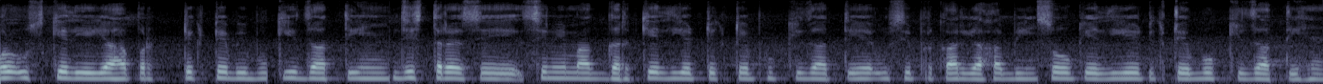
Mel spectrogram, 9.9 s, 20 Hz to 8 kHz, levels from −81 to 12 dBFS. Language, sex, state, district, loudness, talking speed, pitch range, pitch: Hindi, male, Uttar Pradesh, Etah, -27 LUFS, 210 wpm, 150-165 Hz, 155 Hz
